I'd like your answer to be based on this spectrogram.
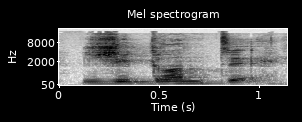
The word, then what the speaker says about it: Gigante: And then all six men climb into the ring, but the horsemen clear it when Gigante. Ta, going hard G.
